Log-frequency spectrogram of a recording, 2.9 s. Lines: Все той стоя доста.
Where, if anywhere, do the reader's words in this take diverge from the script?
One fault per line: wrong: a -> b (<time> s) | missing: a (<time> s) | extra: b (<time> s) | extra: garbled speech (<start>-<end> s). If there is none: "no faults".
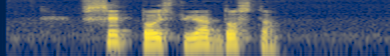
no faults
